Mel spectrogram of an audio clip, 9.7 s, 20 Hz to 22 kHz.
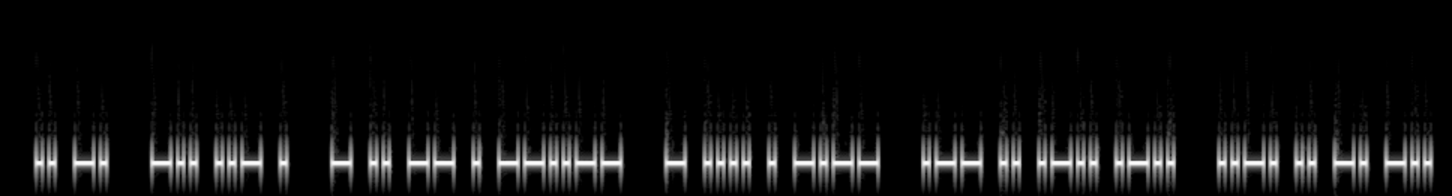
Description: Morse code, heard as a keyed tone, about 27 wpm, 700 Hz. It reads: IN DUE TIME, THEY WILL FIND
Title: Sentences from Top 1000 Words - Review Part 6 - 28wpm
